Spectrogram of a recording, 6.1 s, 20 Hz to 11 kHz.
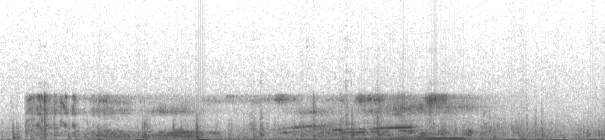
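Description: Bristol Venturi 500 motorcycle engine running at low revs as the bike rolls slowly over a rough, rutted dirt track, with scattered knocks and rattles from the bumps. The engine note rises a little about halfway through.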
